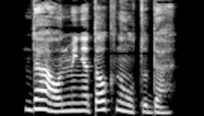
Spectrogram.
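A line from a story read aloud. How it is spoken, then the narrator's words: Plain. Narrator (Russian): ответила я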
